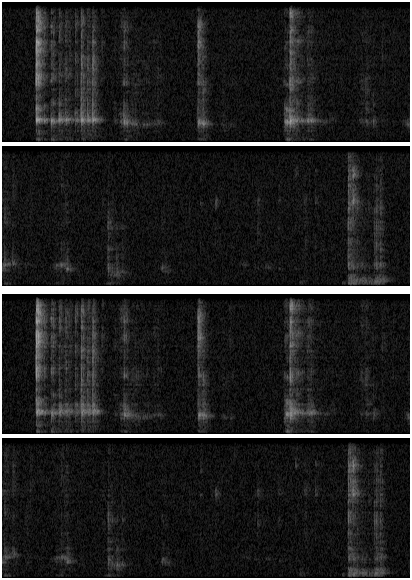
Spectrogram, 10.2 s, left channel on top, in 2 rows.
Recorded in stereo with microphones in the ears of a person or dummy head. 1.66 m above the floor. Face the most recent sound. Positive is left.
turn(degrees=20)  # may be behind; listen again after turning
